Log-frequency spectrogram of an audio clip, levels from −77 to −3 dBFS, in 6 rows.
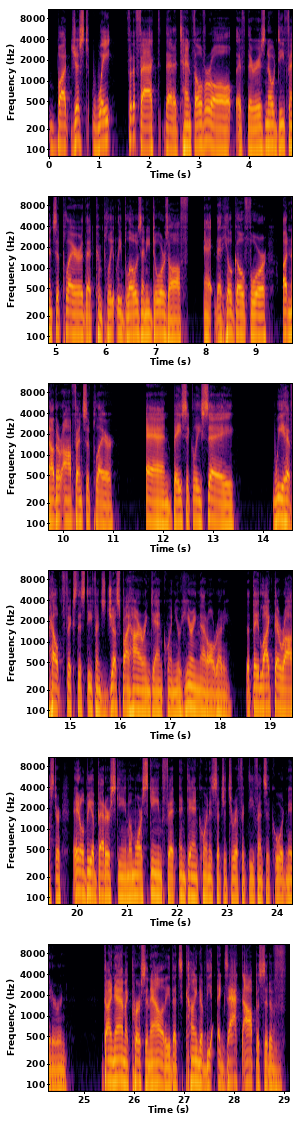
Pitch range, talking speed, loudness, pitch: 95-110 Hz, 165 wpm, -20 LUFS, 105 Hz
